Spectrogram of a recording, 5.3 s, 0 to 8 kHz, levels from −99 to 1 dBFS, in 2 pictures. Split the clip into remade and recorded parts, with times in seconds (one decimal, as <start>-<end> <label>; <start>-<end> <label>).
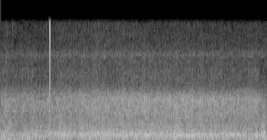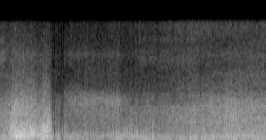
0.0-0.4 recorded; 0.4-1.1 remade; 1.1-4.3 recorded; 4.3-4.8 remade; 4.8-5.3 recorded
